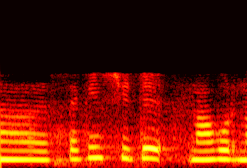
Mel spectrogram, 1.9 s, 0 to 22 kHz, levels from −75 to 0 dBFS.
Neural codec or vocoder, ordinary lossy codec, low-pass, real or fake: codec, 24 kHz, 0.9 kbps, DualCodec; MP3, 24 kbps; 3.6 kHz; fake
